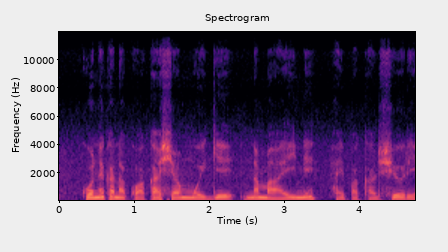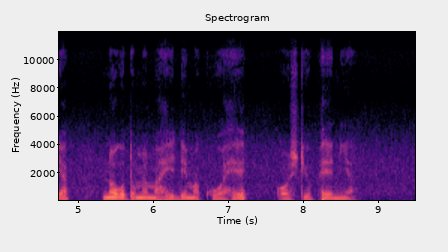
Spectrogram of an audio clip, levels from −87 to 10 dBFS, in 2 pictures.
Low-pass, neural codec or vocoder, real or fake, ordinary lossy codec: 10.8 kHz; none; real; Opus, 32 kbps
